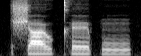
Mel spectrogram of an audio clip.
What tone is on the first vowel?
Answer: low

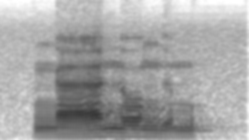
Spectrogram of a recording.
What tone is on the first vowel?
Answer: rising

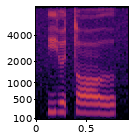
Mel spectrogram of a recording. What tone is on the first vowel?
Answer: low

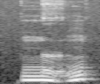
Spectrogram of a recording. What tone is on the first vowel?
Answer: low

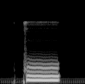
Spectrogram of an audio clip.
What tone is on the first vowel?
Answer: low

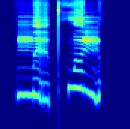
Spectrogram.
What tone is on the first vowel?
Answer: low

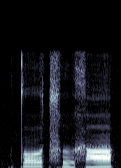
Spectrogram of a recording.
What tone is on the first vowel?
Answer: high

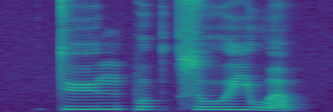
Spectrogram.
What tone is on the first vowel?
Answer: high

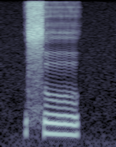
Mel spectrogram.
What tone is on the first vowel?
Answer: low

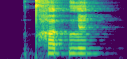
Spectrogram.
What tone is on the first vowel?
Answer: high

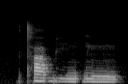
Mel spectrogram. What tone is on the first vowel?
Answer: high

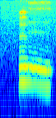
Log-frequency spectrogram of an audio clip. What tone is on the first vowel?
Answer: low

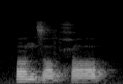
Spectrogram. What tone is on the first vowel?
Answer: high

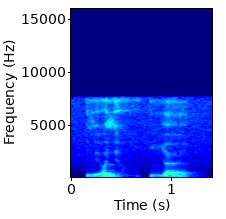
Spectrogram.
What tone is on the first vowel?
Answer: rising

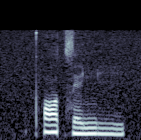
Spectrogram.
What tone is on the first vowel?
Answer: high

